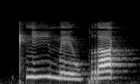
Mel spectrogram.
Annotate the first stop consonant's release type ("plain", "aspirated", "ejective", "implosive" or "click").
aspirated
